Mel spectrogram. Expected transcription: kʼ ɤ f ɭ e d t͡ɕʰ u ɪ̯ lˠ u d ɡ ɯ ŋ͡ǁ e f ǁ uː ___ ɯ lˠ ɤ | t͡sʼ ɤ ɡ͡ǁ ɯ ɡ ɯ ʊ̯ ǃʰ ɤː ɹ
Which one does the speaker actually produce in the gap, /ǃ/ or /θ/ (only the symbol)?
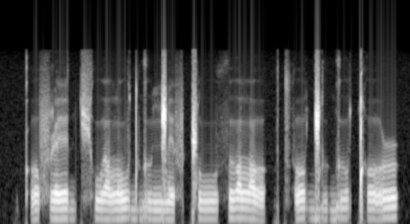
θ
